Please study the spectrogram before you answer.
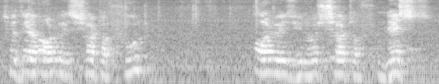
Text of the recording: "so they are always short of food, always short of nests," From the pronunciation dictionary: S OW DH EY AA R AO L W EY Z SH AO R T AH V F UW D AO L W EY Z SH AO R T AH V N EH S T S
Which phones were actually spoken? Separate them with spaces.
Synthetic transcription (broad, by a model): S OW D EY AA R AO L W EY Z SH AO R T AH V F UW D AO L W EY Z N AO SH T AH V N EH S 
